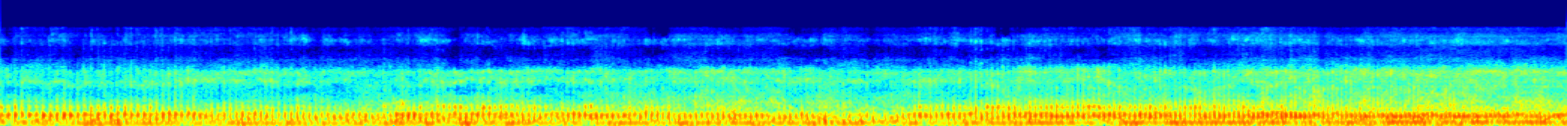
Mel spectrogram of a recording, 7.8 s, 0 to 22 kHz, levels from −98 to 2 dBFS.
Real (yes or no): no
